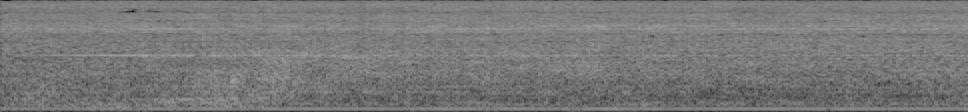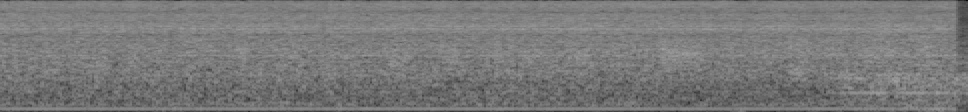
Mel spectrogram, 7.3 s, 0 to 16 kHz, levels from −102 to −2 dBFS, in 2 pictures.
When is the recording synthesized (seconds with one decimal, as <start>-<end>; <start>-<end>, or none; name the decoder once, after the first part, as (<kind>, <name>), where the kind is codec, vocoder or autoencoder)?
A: 0.5-3.1 (codec, SNAC)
